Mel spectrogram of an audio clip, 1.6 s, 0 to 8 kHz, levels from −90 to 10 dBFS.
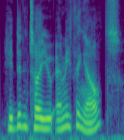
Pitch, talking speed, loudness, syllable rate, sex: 175 Hz, 230 wpm, -16 LUFS, 6.2 syllables/s, male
